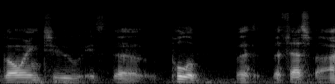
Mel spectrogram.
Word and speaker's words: Bethesda: It's incredibly powerful about going to the pool of Bethesda.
